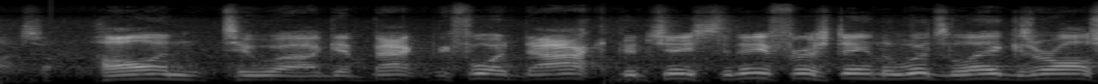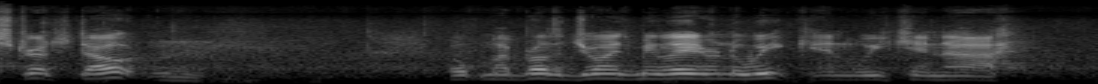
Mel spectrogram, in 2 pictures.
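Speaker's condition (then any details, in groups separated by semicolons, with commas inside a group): No condition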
